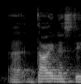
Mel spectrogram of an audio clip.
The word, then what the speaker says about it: dynasty: and by the way a lot of people tell me I say Dynasty wrong because I should say dynasty dynasty is the American pronunciation and dynasty is the British pronunciation I like both there's nothing wrong with with either of them so it's just a way it's like saying vitamin and vitamins it's just two different accents Italy is they're both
